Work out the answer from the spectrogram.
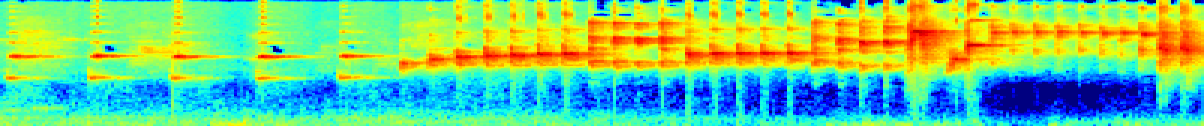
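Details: Long-tailed shrike lure song meant to prompt sluggish birds into singing: five spaced clear whistled double notes, then a rapid, rising jumble of sharp chirps and whistles climbing higher toward the end.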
